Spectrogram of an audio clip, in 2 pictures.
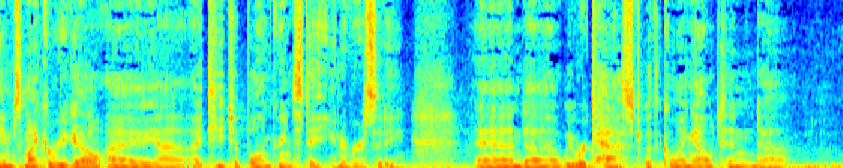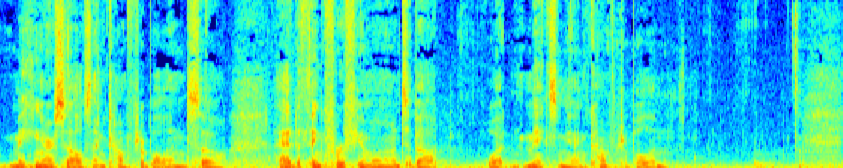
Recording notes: This episode of Positive Space feature interviews with participants in the FATE affiliate session at the Mid-America College Art Association (MACCA) Conference.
